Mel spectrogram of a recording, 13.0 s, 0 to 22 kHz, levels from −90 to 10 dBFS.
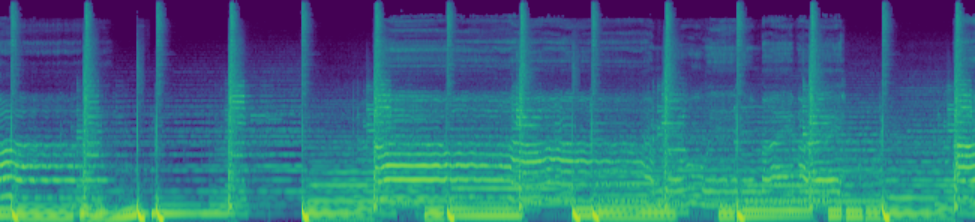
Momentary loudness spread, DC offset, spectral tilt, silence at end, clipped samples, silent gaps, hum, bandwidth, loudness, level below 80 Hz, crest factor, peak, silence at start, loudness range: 9 LU; under 0.1%; -5.5 dB/octave; 0 s; under 0.1%; none; none; over 20 kHz; -13 LUFS; -18 dBFS; 12 dB; 0 dBFS; 0 s; 3 LU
